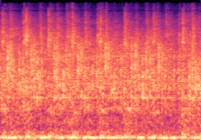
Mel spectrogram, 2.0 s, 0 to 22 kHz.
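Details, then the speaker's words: Hurricane-flooded 1966 Chevy Impala 427, just started after starter replacement, distributor vacuum line not connected: lumpy, uneven low idle with irregular pulsing and hissy top end, close to dying; rough idle, owner feels engine needs tearing down. "there it is there it is he's running hell yeah take a listen to that engine still doesn't sound great no sounds a little"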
